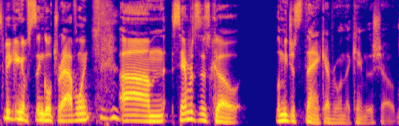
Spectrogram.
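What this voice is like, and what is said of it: Slightly froggy, hoarse voice. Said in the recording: “my voice is a little ... froggy.”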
